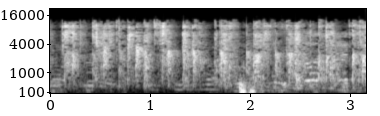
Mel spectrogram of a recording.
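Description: A church congregation applauds together during a worship service, a steady mass of clapping hands layered with voices and murmurs throughout.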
